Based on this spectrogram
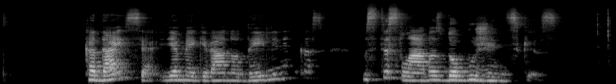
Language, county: Lithuanian, Kaunas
